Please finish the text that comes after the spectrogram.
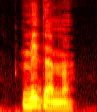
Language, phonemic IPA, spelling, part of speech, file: French, /me.dam/, mesdames, noun, LL-Q150 (fra)-mesdames.wav
- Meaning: plural of madame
